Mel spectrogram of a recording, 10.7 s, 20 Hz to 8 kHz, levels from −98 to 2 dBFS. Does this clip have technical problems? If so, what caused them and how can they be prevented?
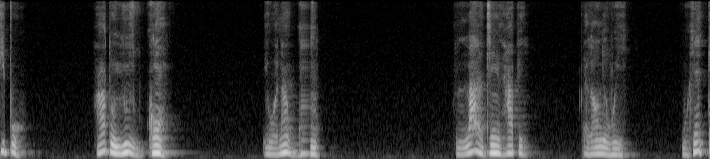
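Yes. The clip, which is speech carried over a call path with the band limit at 8 kHz typical of G.722, has three faults.

Long network dropout, 4.52 to 4.75 s, just after "it wor nah": audio most likely stopped arriving from the network, so the receiver had nothing to play. It stretched the last sound into a decaying buzz or hiss for about 0.21 s, and roughly 100 ms of speech never came back. When audio resumed, that piece was simply gone, and the delay had shifted by around 50 ms. A steadier network link, or redundancy and forward error correction on the stream, would prevent this.

Jitter buffer slow-down, 4.90 to 5.33 s: right after the gap, the jitter buffer was short of audio and needed to rebuild its reserve. It repeated individual pitch periods many times, adding about 90 ms, so this stretch plays at 81% speed. 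The pitch stays put while syllables are drawn out. Fewer losses upstream, or a buffer that refills more gradually, would avoid it.

Jitter buffer speed-up, 9.52 to 10.60 s: near the end, the buffer held more audio than its target, as happens when late packets arrive in a bunch. To trim the excess delay, it cut out short pitch-period slices repeatedly, removing roughly 100 ms. The speech runs at 109% speed with unchanged pitch and sounds hurried. Smoother packet delivery, or gentler delay adjustment in the buffer, would prevent this.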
